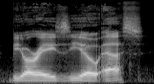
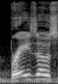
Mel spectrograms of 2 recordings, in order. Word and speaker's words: Brazos: And it's one of those, Brazos is one of those words that if you're a local, you say it correctly, and you can tell if somebody's not a local because they say Brazos.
